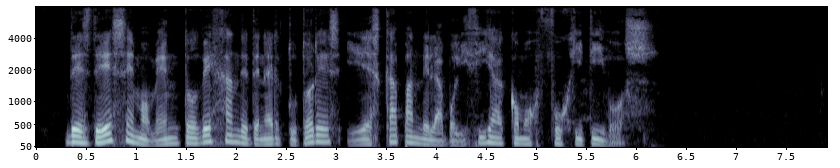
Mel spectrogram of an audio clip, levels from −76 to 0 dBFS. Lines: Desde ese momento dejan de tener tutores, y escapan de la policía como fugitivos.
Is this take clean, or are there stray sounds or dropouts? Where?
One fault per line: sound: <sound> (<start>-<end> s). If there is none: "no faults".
no faults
